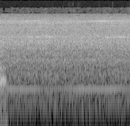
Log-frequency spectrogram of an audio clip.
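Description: A vacuum cleaner runs near rescue rabbits, giving a steady, loud, unbroken whooshing drone with a faint constant whine throughout.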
